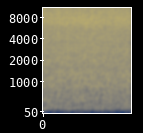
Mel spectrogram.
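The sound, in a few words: creek running over rocks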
